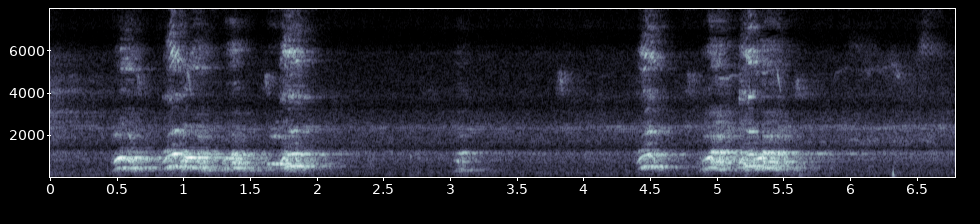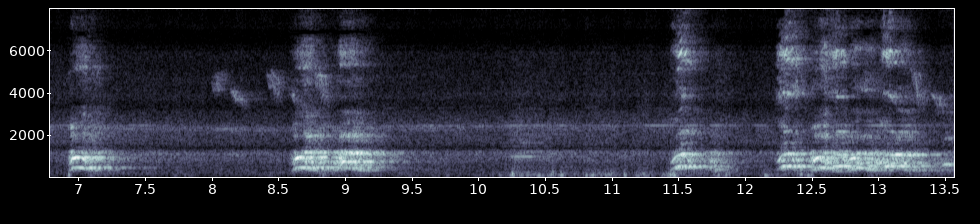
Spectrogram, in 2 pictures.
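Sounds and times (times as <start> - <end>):
barking: 0.5 - 2.3, 4.4 - 5.8, 7.0 - 7.6, 8.6 - 9.5, 11.5 - 13.5.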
